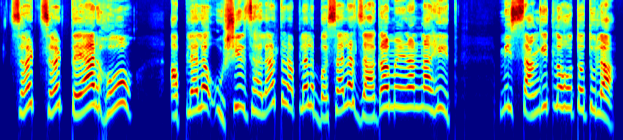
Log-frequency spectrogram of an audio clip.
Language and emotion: Marathi, angry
